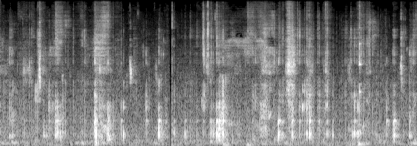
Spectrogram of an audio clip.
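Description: A man chewing and smacking his lips as he eats mouthfuls of spicy grilled fish with chopsticks, in many short, irregular wet clicks.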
